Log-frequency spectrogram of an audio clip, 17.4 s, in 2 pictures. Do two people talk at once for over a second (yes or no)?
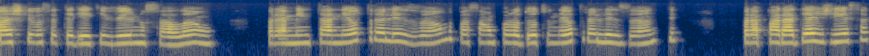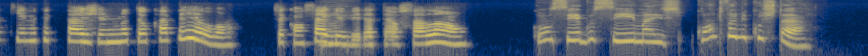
no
